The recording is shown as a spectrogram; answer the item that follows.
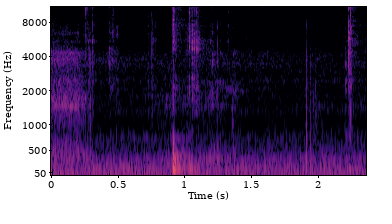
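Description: Small die-cast toy parts being handled, quiet but for faint ticks and one sharp light click about a second in as the pieces touch.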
